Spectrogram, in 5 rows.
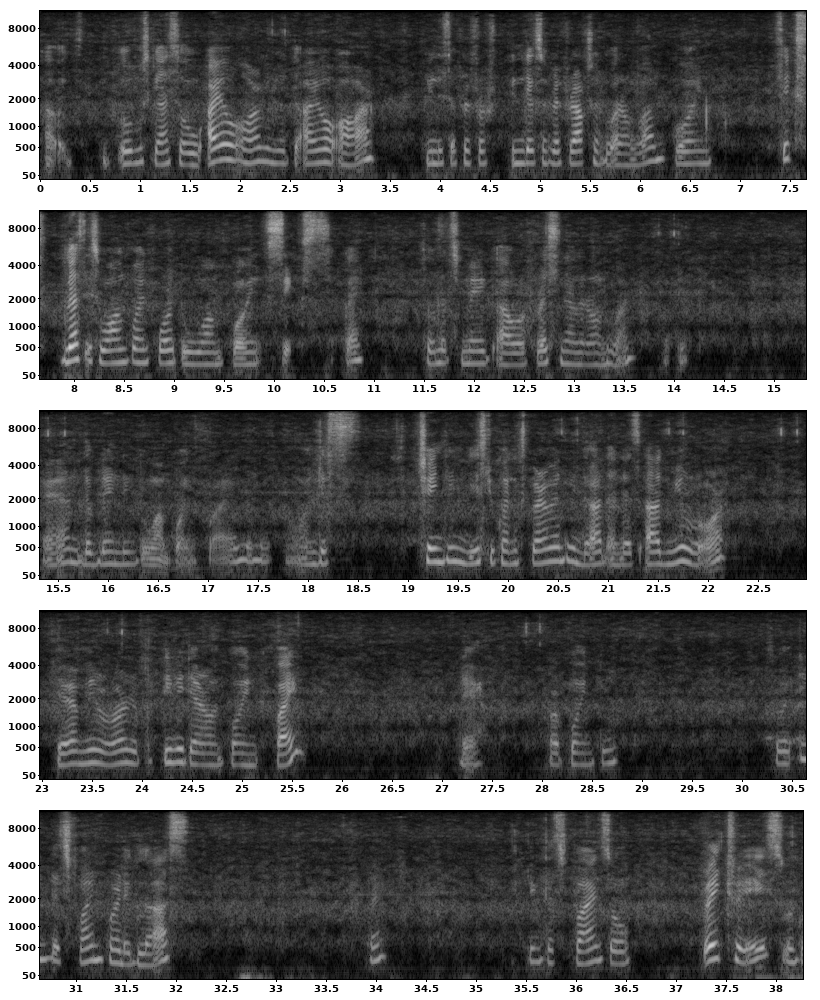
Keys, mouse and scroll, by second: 0.0 shift+a, 4.2 KP_1, 6.9 click, 10.2 r, 13.1 click, 14.1 click, 17.1 click, 18.6 r, 20.2 click, 23.8 s, 27.9 click, 28.2 s, 28.8 click, 29.3 click, 35.3 click, 37.6 right click.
